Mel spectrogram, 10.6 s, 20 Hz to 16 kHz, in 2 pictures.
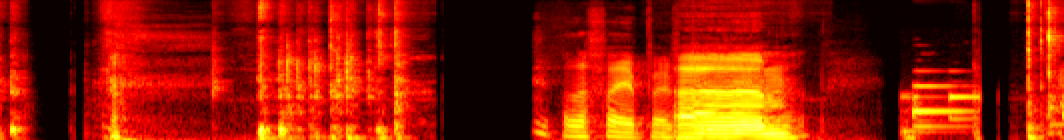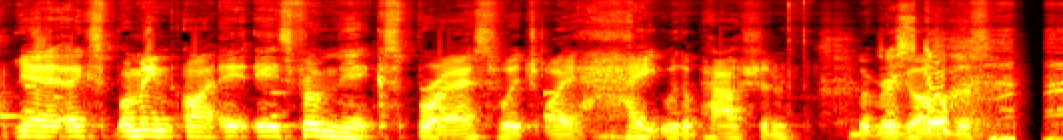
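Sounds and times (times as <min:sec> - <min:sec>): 
fingers typing on a computer keyboard: 0:01.3 - 0:02.2, 0:05.1 - 0:05.4
speech: 0:02.8 - 0:04.2, 0:05.4 - 0:10.4.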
